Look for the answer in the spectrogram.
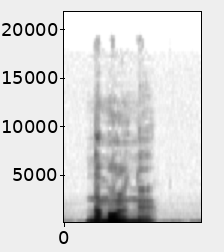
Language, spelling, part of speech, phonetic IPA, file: Polish, namolny, adjective, [nãˈmɔlnɨ], Pl-namolny.ogg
